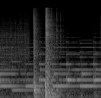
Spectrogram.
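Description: Two thuds in quick succession a little under a second in, about a quarter second apart, over background music with sustained held notes.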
